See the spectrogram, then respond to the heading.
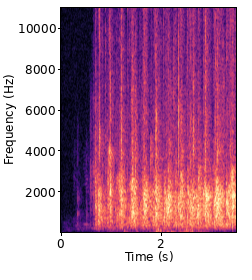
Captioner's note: clapping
